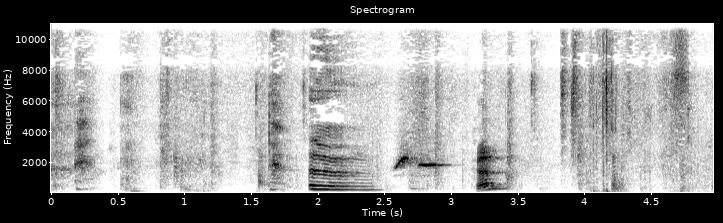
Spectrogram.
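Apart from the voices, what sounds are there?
dog whimpering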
